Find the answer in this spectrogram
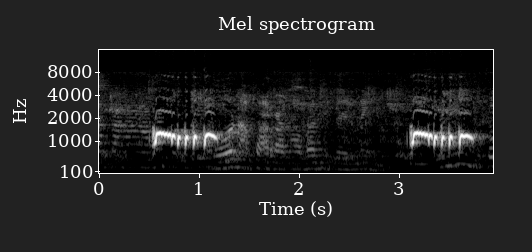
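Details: Song of a zebra dove reacting to a master recording: two phrases roughly two and a half seconds apart, each a sharp start then a fast string of pulsed coos, with soft, lower murmuring sounds in the gap.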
